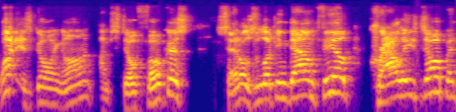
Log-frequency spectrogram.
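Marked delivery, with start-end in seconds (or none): 0.0-0.9 restrained, held-back, mild contained shout. Retelling a broadcast mix-up, imitating the director of broadcasting yelling. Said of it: "He's yelling in this ear".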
